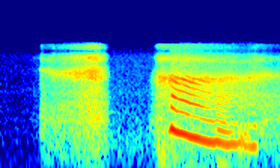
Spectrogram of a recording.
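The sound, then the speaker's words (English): Someone taking a breath: a noisy inhale lasting about a second, a short silence, then a longer breathy exhale carrying a voiced tone that slowly falls in pitch and fades. “Let me take a breath here.”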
